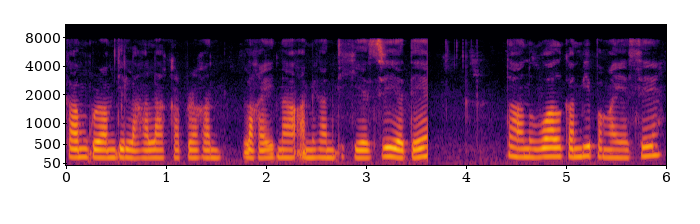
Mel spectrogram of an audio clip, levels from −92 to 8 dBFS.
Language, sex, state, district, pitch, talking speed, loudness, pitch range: Nagamese, female, Nagaland, Dimapur, 185 Hz, 180 wpm, -17 LUFS, 180-200 Hz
